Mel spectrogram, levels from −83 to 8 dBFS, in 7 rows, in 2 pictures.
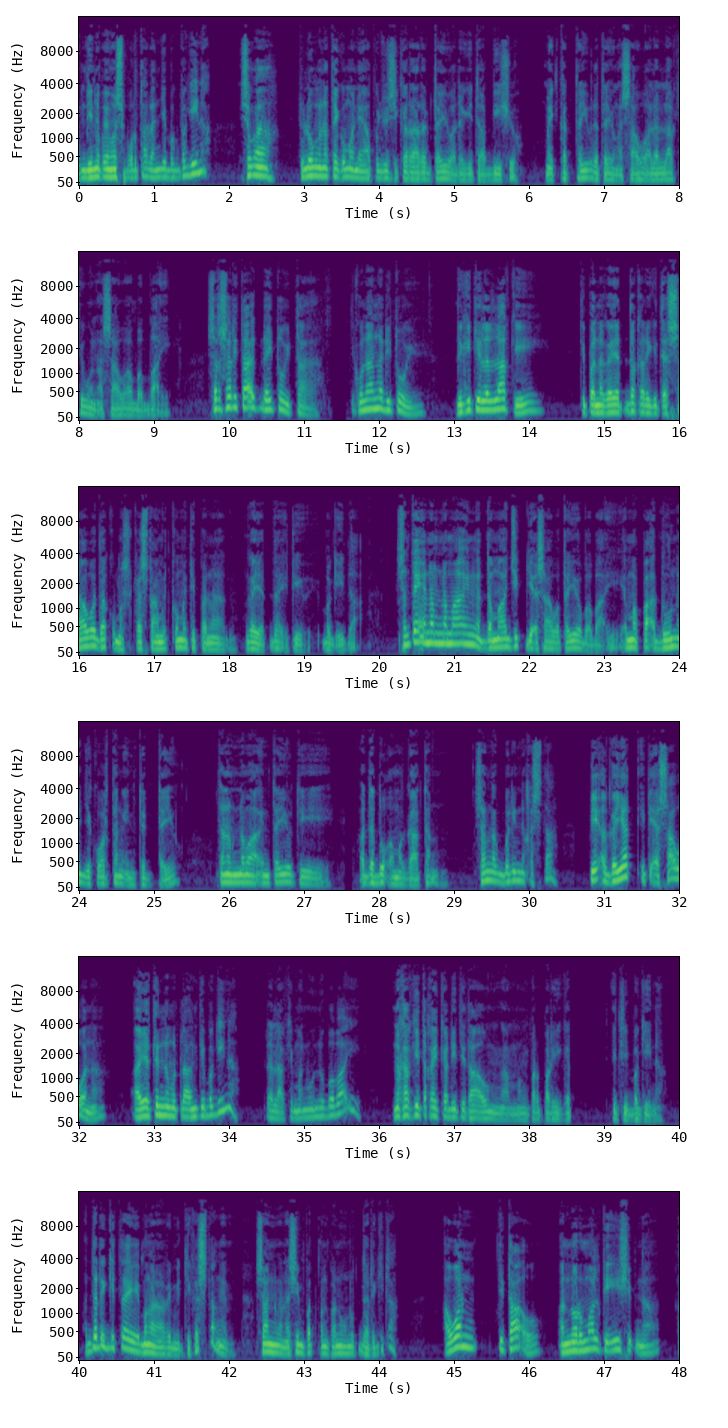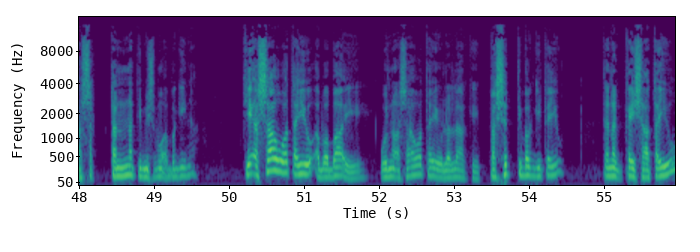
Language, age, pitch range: Filipino, 50-69, 100-140 Hz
